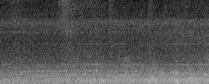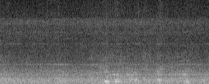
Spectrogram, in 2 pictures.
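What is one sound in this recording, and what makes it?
Voices of a crowd chatter indistinctly across a large, busy hall.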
